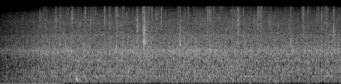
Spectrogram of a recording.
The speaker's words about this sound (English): A steady rain was falling over Britain on December 15, 1944, and it was cold and foggy.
